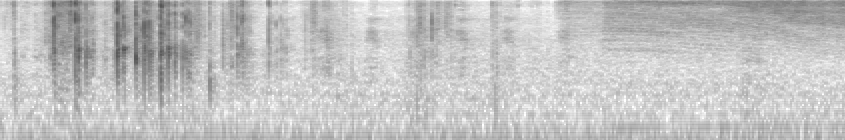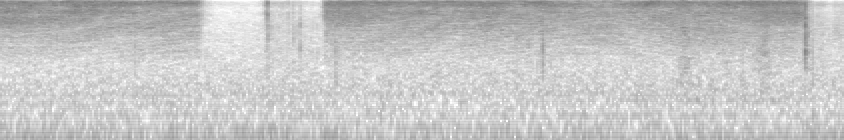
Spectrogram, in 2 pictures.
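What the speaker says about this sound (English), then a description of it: "I think I'm gonna knock that white back a little bit with just a little black spray paint and brown spray paint" Black and brown spray paint hissing from a can onto a Halloween prop, with rattling and crinkling handling noise at the start, then a long, steady spray with brief pauses.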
